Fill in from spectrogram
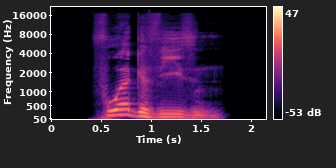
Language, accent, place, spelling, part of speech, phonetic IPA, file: German, Germany, Berlin, vorgewiesen, verb, [ˈfoːɐ̯ɡəˌviːzn̩], De-vorgewiesen.ogg
- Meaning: past participle of vorweisen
